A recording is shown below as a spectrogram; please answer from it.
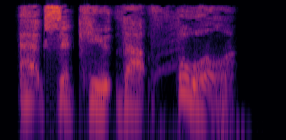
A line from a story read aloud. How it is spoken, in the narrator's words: he growled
